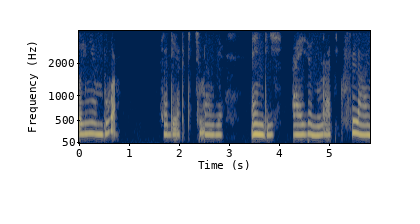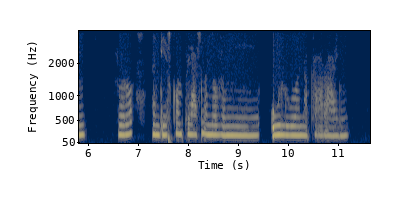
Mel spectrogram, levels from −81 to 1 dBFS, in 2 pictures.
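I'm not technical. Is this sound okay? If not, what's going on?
No. At 2.52 s there is a skip ahead: about a second of speech was dropped and playback jumps straight forward, with the two sides joined almost without a gap. From 2.62 to 4.13 s a jitter buffer speed-up follows. The receiver trims tiny slices to catch up, so speech runs about 8% faster at the same pitch and sounds slightly hurried. The call connection's telephone-style sound, with nothing above 4 kHz, is heard throughout.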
